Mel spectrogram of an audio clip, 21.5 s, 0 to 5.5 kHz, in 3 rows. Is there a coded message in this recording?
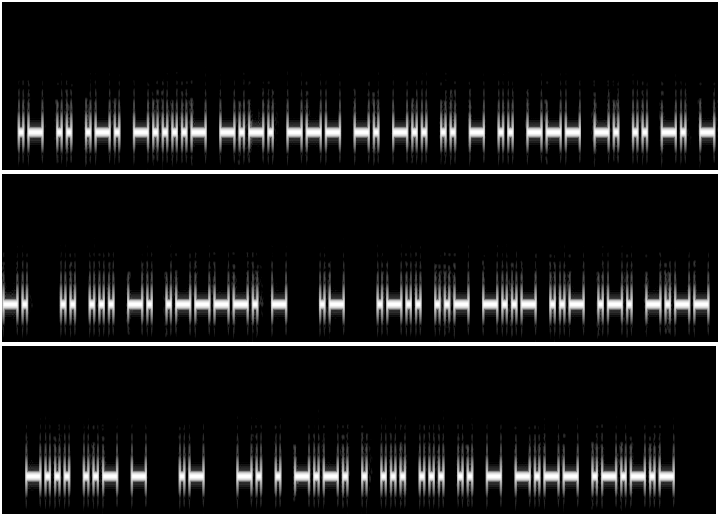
Yes: Morse code from 0.2 to 21.0 s, heard as a keyed tone, about 25 wpm, 600 Hz. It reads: AIR-CONDITIONING ISN'T A LUXURY BUT A NECESSITY.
